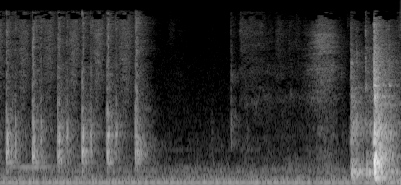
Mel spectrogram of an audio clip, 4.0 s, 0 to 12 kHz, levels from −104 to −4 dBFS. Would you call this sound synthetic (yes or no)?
no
